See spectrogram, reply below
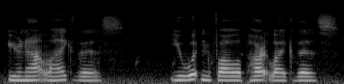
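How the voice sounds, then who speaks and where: A woman's voice: mid-range voice, completely flat delivery, measured pace, noisy background, natural voice. A woman voicing a despairing, pleading woman who is falling apart, in a visual novel. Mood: desperate, pleading. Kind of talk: visual novel character reading.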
